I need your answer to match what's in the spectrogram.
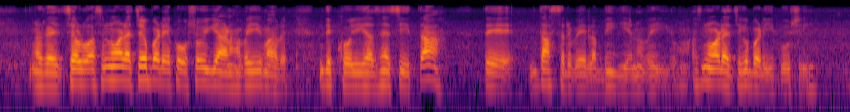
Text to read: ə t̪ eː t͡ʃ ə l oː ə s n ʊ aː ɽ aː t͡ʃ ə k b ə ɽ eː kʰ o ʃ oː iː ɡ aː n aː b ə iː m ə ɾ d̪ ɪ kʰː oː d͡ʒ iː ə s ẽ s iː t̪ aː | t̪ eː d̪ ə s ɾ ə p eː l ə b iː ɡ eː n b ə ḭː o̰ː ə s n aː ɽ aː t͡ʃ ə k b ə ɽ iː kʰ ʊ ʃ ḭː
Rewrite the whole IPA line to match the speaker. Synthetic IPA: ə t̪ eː t͡ʃ ə l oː ə s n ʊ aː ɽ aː t͡ʃ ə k b ə ɽ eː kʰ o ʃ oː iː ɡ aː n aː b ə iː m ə ɾ d̪ ɪ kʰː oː d͡ʒ iː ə s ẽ s iː t̪ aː | t̪ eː d̪ ə s ɾ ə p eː l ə b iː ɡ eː n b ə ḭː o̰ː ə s n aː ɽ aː t͡ʃ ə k b ə ɽ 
